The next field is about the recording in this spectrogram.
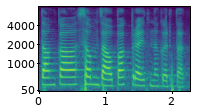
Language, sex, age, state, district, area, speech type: Goan Konkani, female, 18-30, Goa, Tiswadi, rural, spontaneous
